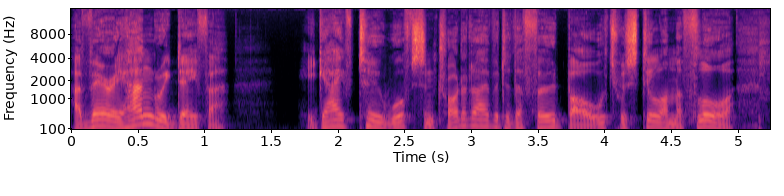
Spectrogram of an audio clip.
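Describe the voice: Against a quiet background, the voice is plain reading aloud.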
